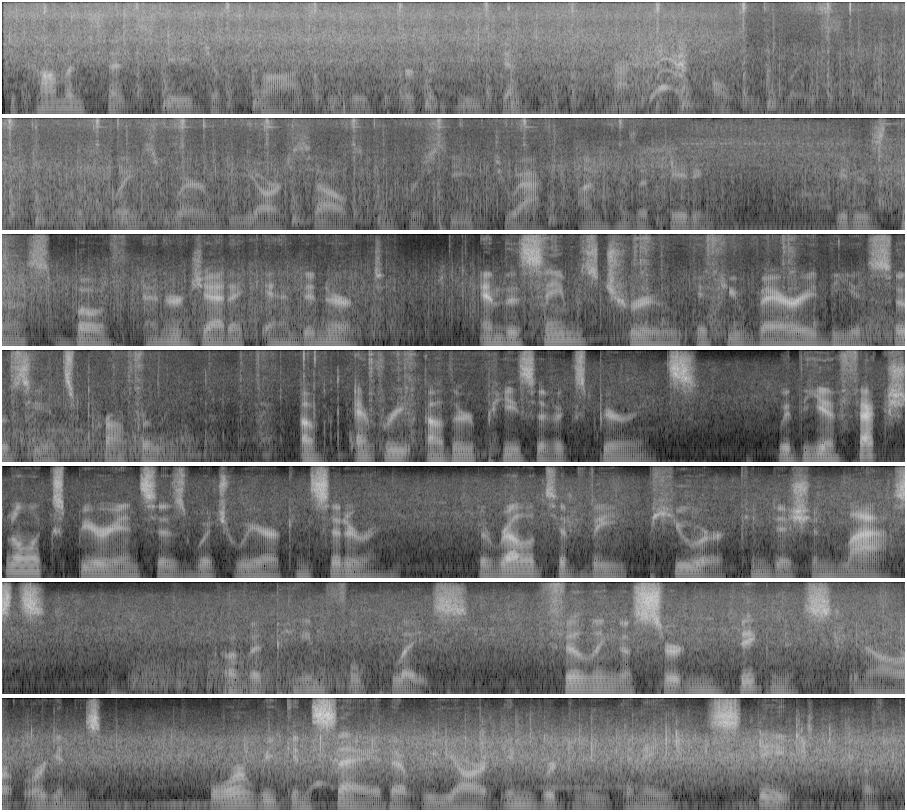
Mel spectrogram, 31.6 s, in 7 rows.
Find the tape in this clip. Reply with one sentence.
You can hear the tape from 4.2 to 5.5 s, from 13.2 to 14.7 s and from 23.1 to 24.6 s.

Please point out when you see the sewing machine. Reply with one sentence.
You can hear the sewing machine from 0.0 to 16.1 s.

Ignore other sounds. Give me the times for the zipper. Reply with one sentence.
The zipper can be heard from 3.0 to 3.5 s and from 28.4 to 28.8 s.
